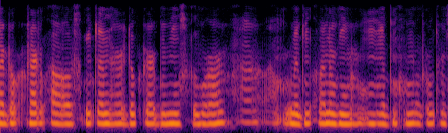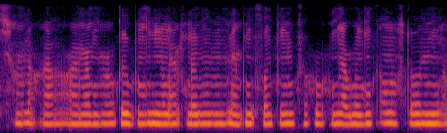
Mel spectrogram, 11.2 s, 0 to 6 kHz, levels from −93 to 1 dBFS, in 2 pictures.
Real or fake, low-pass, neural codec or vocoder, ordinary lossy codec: fake; 5.4 kHz; autoencoder, 44.1 kHz, a latent of 192 numbers a frame, MeloTTS; MP3, 48 kbps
